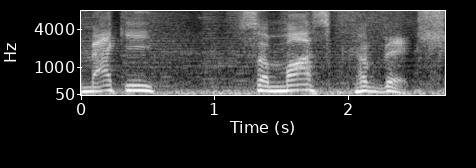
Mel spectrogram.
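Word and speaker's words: Mackie Samoskevich: And then they also made a trade for a 23-y old by the name of Mackie Samosovich.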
